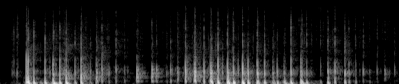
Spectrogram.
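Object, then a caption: Hardcover book. A thumb taps and knocks on the cover of a medium, solid, closed hardcover book with a decorative patterned cover, held in one hand. Rapid, dull, low knocks follow one another in quick bursts, with a short pause after the first second. Each knock is dry and stops at once, with no ringing.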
